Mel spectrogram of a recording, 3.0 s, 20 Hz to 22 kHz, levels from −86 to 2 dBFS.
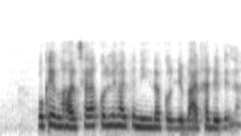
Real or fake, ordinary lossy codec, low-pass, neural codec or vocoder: fake; MP3, 64 kbps; 7.2 kHz; codec, 24 kHz, 1.5 kbps, HILCodec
